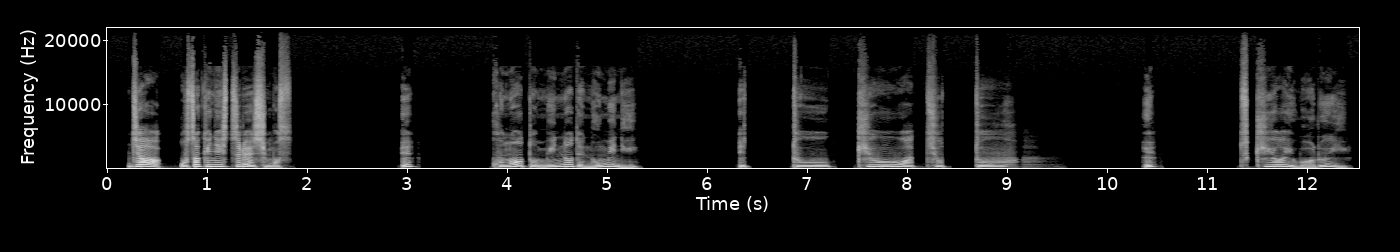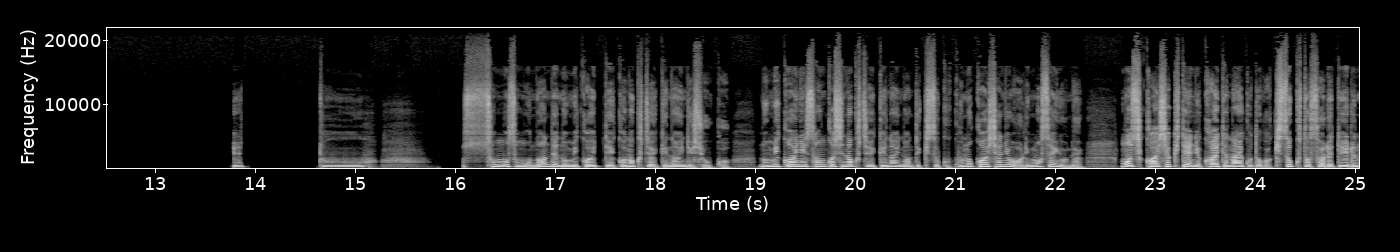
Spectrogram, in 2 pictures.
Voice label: Woman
